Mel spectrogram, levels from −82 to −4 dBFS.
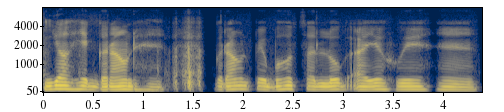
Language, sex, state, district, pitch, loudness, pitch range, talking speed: Hindi, male, Jharkhand, Palamu, 110 Hz, -18 LUFS, 105-115 Hz, 165 wpm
